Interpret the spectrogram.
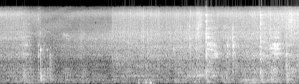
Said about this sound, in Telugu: వీటిని ఎలా కలుపుకుంటూ చక్కగా మగ్గించుకోవాలి.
